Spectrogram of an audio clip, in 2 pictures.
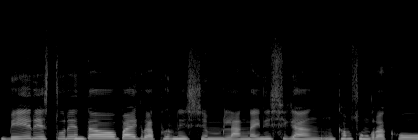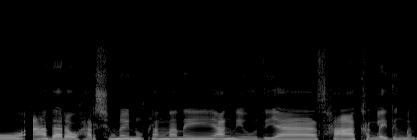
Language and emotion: Bodo, disgusted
